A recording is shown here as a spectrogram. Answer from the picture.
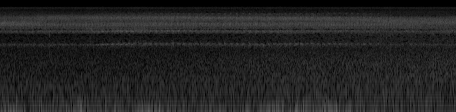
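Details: Evening cicadas (higurashi) chorusing in a forest, a continuous bright, hissing high drone that barely changes in loudness, over a faint lower steady whine.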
